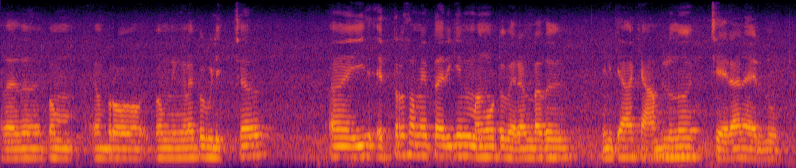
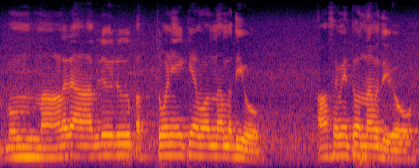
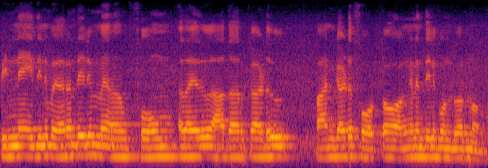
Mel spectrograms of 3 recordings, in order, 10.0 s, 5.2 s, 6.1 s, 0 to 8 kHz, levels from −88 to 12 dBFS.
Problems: constant background noise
